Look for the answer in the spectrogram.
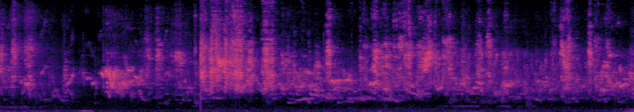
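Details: Budgie colony calling together: constant layered high chirping, squeaky warbles and rapid twitters, with a single sharp click near the start.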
